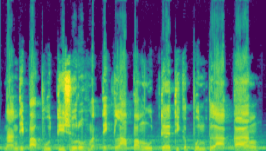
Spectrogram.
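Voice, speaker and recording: A man voicing a relaxed, easygoing father in a cartoon. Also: mid-range voice, moderate pace, natural voice. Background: music.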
